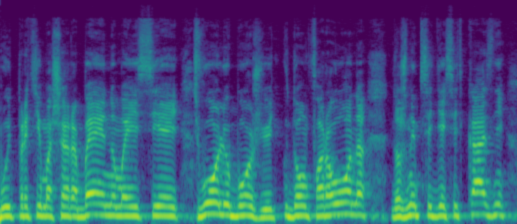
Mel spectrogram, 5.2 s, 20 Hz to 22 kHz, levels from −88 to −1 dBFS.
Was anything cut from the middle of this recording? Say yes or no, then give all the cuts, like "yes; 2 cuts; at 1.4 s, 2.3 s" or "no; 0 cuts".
yes; 3 cuts; at 1.9 s, 2.7 s, 4.2 s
